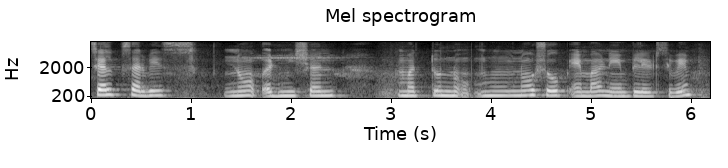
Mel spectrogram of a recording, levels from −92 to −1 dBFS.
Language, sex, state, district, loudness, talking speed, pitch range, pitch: Kannada, female, Karnataka, Bidar, -21 LUFS, 115 wpm, 215-235 Hz, 225 Hz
